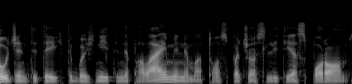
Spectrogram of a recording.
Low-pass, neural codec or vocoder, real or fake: 7.2 kHz; none; real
